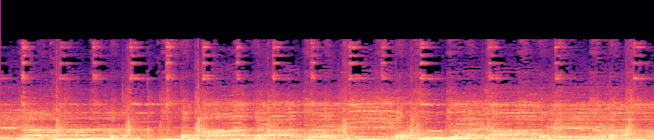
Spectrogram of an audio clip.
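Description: Mixed group of voices singing a Marathi Christian worship song over instrumental accompaniment, with hand-clapping keeping a steady beat.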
